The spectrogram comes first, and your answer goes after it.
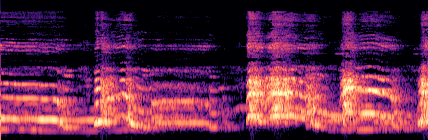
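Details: Air horn audio sets off a group of Doberman Pinschers howling together: layered sliding tones mixed with harsh, broken yowling bursts that repeat in quick succession.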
